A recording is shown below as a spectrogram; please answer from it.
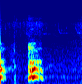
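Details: A Cane Corso named Buddy, trained with treats to bark on the command "laut", gives a single deep, short bark on command.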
